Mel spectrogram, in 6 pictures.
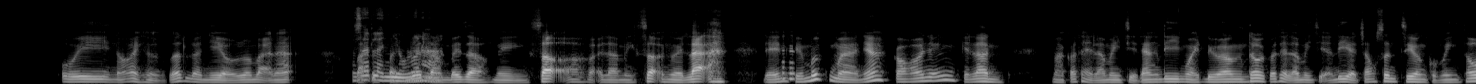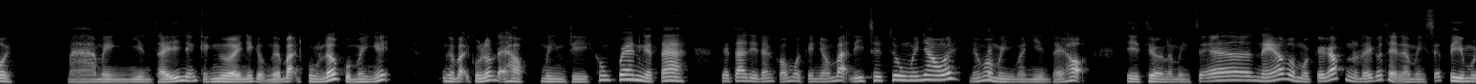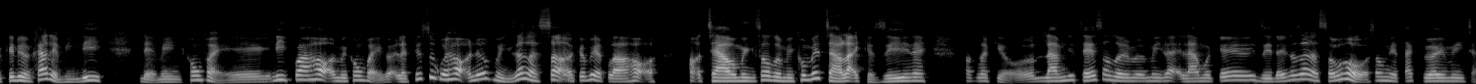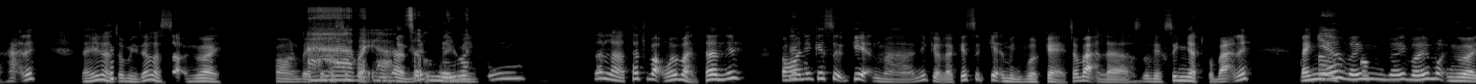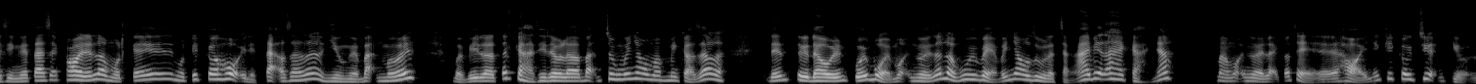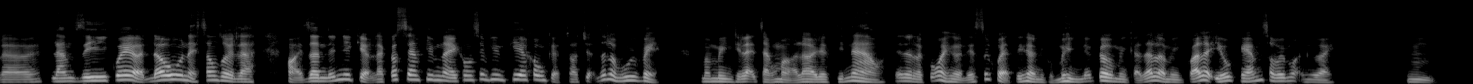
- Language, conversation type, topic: Vietnamese, advice, Cảm thấy cô đơn giữa đám đông và không thuộc về nơi đó
- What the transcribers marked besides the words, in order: tapping; laughing while speaking: "lạ"; other background noise; unintelligible speech; unintelligible speech; laughing while speaking: "mình"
